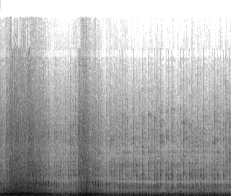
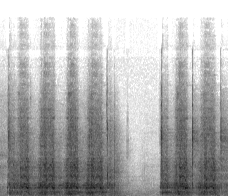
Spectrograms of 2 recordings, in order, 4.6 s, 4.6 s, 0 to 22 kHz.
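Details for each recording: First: 1999 Harley-Davidson Dyna, carbureted 88 cu in Twin Cam V-twin, choke out, cold start on a jump pack (weak battery) with a newly fitted Sawicki Speed exhaust: catches, blips hard twice, settles into a lumpy, even idle with a deep note, normal. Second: 1999 Harley-Davidson Dyna, carbureted 88 cu in Twin Cam V-twin, fuel on and choke out, cold start with a new Sawicki Speed exhaust: starter turns it over in slow, labored pulses, then stops; weak battery, so a jump pack is needed.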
